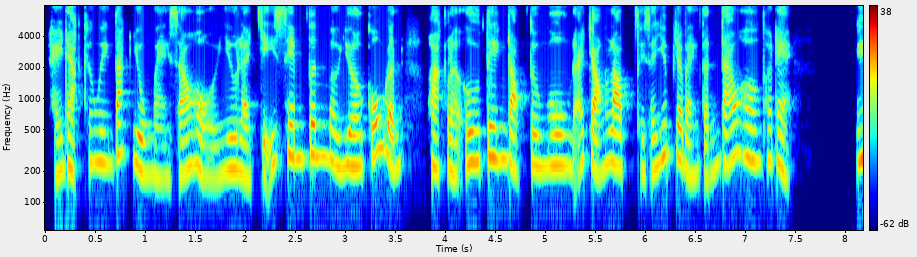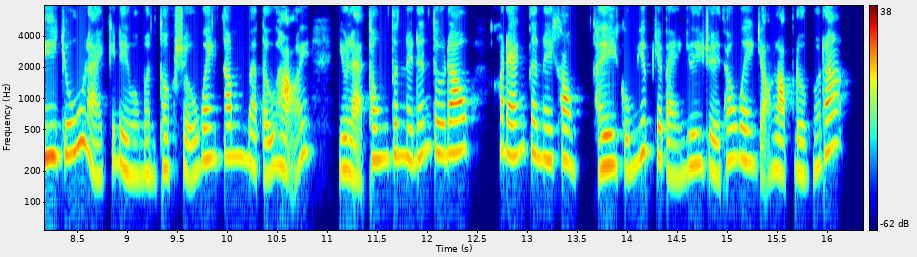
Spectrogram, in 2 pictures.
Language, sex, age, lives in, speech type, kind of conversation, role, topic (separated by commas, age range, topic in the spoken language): Vietnamese, female, 30-34, United States, read, expert-assistant, expert, Điều gì khiến người ta thay đổi quan điểm chính trị của mình?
